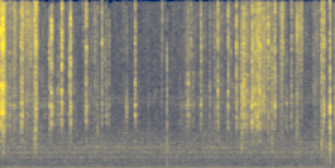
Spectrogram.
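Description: Small irregular clicks and scratchy rustles of a black leather watch strap and its steel buckle being handled and fastened on a wrist, busiest at the start and sparse in the middle, over a steady low hum.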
